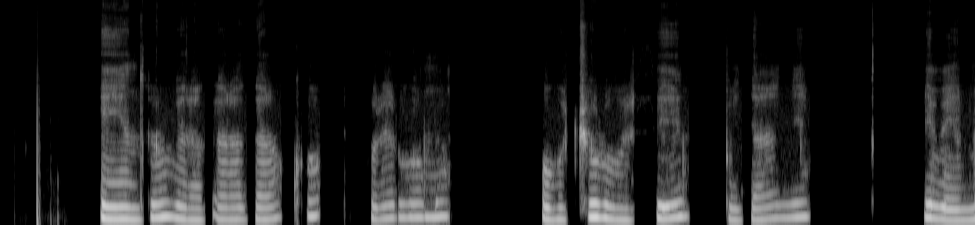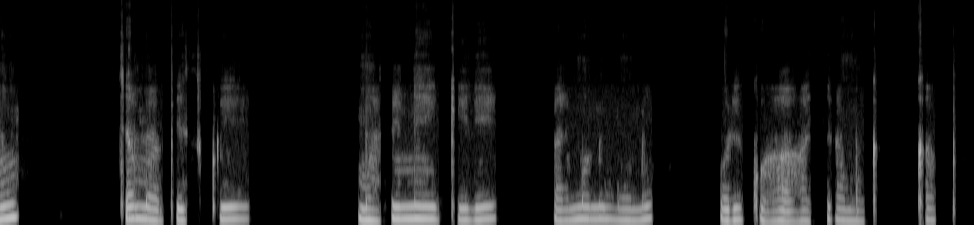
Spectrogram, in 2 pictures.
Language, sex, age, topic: Kinyarwanda, female, 25-35, finance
